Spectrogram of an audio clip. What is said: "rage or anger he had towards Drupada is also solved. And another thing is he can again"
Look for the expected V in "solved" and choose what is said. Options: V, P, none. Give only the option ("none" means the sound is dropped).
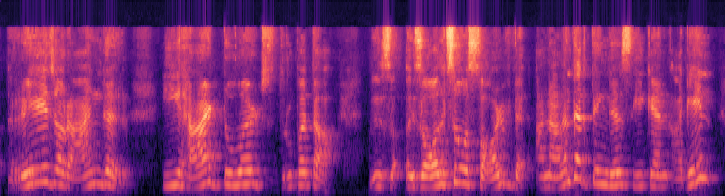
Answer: V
